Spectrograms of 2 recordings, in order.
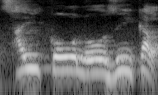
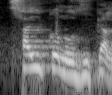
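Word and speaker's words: psychological: যা হয়তো পরিণমে ক্রিয়েট সৃষ্টি করতে পারে সাইকোলজিকাল সাইকোলজিক্যাল আমি উচ্চারণটা আবার করতেছি সাইকোলজিক্যাল এখানে পির উচ্চারণটা উজ্য থাকে শুরুতে পি উজ্য থাকে ঠিক যেমন শুরুতে এখানে মাঝখানে বির উচ্চারণটা উজ্য ছিল।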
